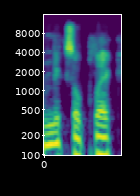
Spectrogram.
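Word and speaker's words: Mxyzptlk: he brought character to everything he was mr mixel plick is how you say his name yeah mixel click on superman the animated series uh just did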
